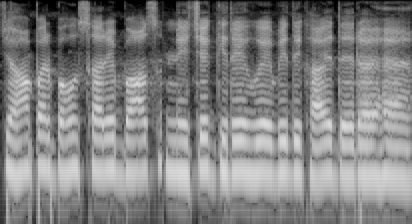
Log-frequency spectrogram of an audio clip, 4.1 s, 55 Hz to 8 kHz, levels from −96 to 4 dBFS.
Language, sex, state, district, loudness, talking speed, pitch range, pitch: Hindi, male, Jharkhand, Deoghar, -15 LUFS, 190 wpm, 165-180 Hz, 175 Hz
